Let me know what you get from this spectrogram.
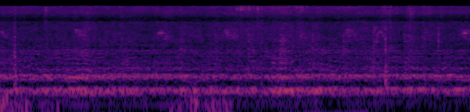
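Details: Feral colony of honey bees, workers coming and going in constant traffic, producing a thick unbroken droning buzz at a steady loudness for the whole stretch.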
